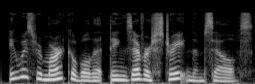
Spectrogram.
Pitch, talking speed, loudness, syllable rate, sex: 210 Hz, 190 wpm, -16 LUFS, 6.8 syllables/s, female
